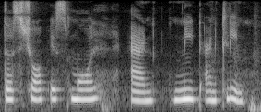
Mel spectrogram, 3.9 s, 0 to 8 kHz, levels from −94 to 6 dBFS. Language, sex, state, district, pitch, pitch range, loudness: English, female, Karnataka, Bangalore, 230 Hz, 210-235 Hz, -14 LUFS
